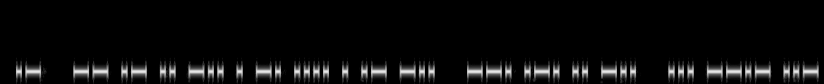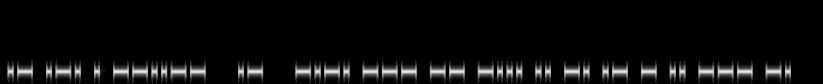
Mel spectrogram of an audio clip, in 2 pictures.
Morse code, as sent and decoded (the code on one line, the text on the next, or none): .- / -- .- .. -.. -. .... .- -.. / --. .-. .. -.. / ... --.- ..- .- .-. --..-- / .- / -.-. --- -- -... .. -. .- - .. --- -.
A MAIDENHEAD GRID SQUARE, A COMBINATION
